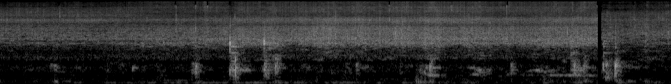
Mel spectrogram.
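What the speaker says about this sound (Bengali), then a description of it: "আমি কীভাবে আলুগুলি লাল লাল করে ভাজতে হবে" Potatoes fry in oil, producing a continuous close sizzle with intermittent stirring scrapes and small bubbling crackles, without talk.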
